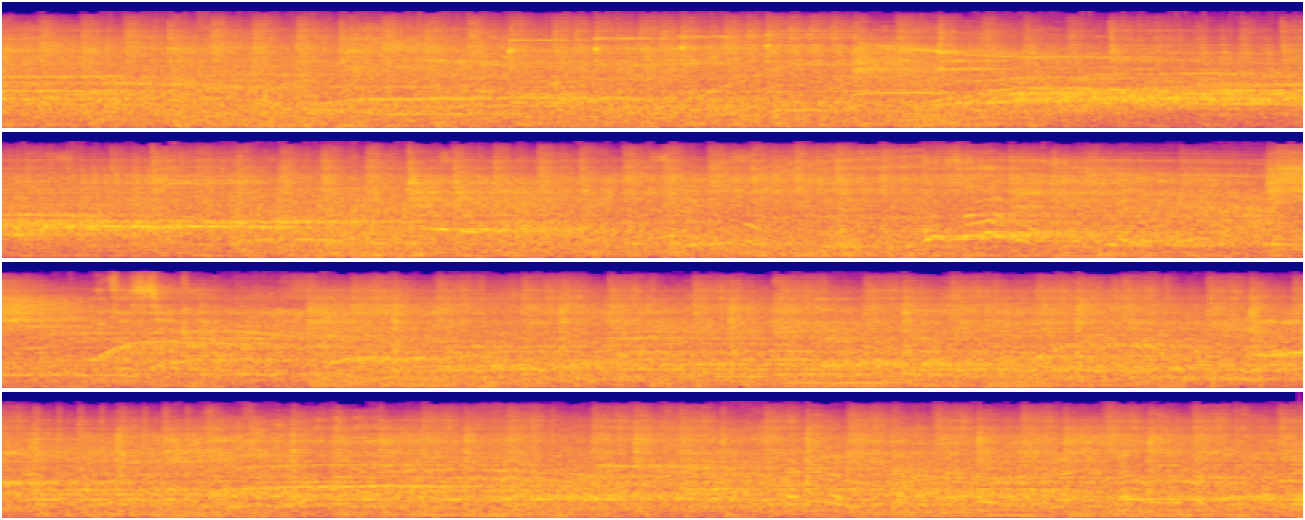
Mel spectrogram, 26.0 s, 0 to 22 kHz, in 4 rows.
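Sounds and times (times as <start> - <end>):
children shouting: 0.0 - 10.2, 13.0 - 23.4
crowd cheering: 0.0 - 11.9, 13.3 - 24.7
cheer routine music: 0.0 - 26.0.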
